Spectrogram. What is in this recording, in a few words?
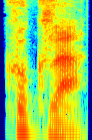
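"kukla", Turkish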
